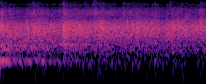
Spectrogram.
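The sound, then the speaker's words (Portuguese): Congregation applauding the Lord during a church service: a steady, dense wash of clapping with no break, faint and alone. “Vamos aplaudir o Senhor.”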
